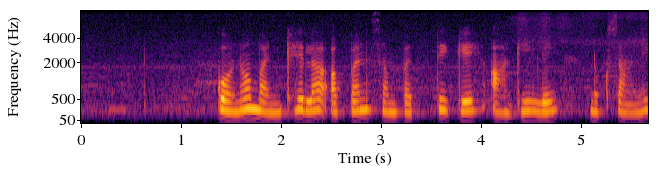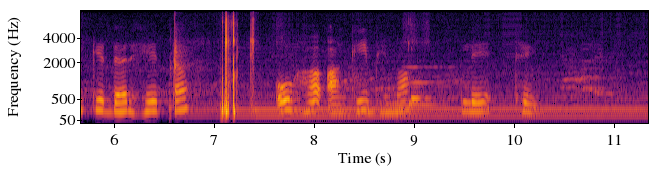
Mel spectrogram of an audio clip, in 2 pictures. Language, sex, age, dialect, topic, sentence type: Chhattisgarhi, female, 60-100, Western/Budati/Khatahi, banking, statement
